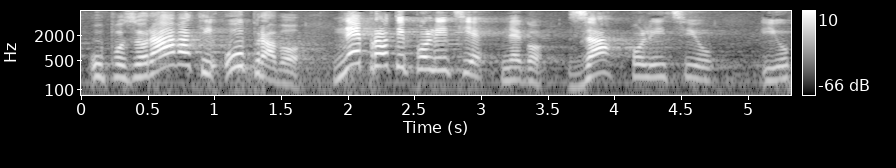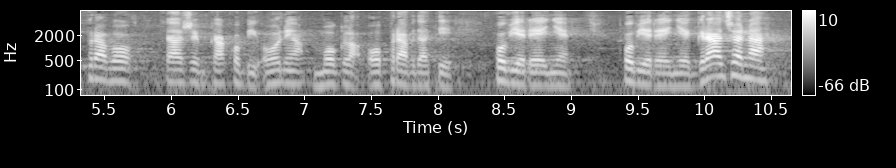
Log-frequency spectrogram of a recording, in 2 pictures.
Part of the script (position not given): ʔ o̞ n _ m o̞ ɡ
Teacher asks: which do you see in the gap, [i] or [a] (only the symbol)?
a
